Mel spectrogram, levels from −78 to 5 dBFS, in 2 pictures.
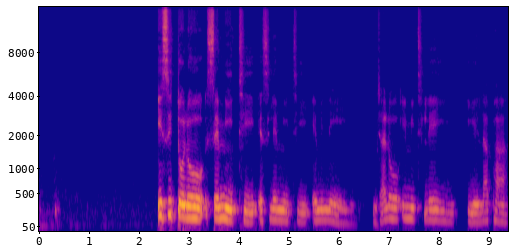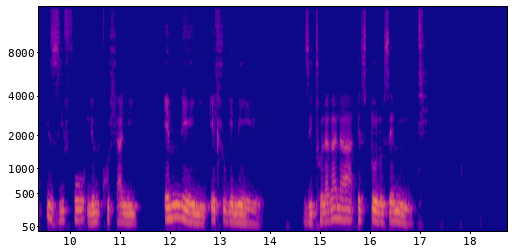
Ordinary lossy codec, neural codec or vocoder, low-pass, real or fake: Opus, 32 kbps; vocoder, 44.1 kHz, 128 mel bands every 512 samples, BigVGAN v2; 14.4 kHz; fake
